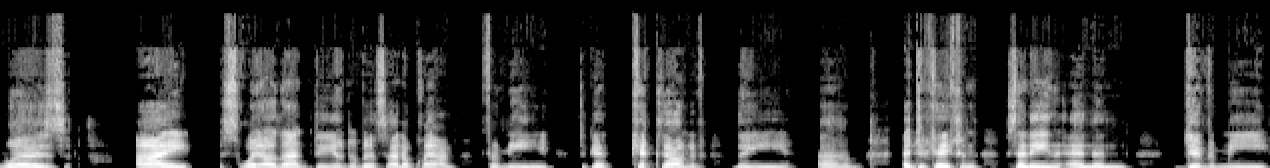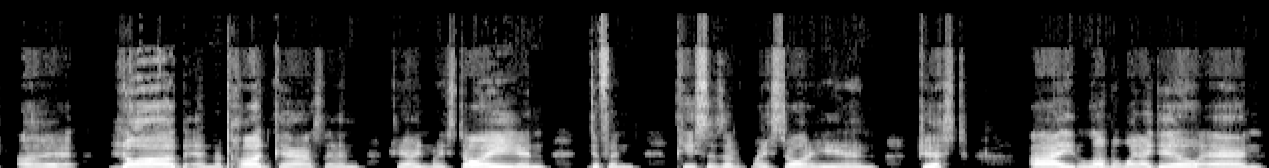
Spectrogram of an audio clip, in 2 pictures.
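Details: Woman born with cerebral palsy (congenital); no speech disorder is named by the source.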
